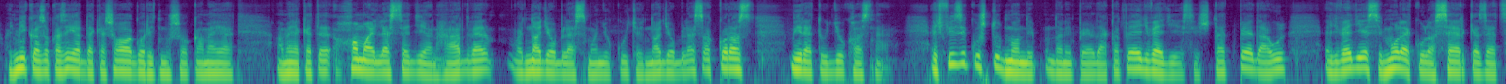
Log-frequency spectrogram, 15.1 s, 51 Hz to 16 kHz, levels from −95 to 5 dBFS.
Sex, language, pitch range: male, Hungarian, 115-130 Hz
